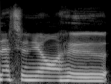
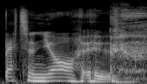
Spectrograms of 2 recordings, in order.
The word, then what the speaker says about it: Netanyahu: her e standers yeah he called Benjamin Netanyahu um betan yaho yeah but that that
